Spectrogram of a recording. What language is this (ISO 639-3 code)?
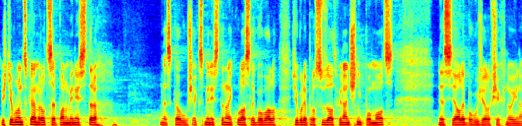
ces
